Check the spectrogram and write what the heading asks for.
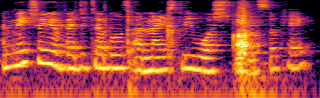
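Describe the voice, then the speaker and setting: A woman's voice: mid-range voice, brisk, over loud music. A woman hosting a casual home cooking tutorial, talking through each step and often checking in with "okay?". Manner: chatty, ends phrases with "okay?". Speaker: cooking channel host. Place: home kitchen. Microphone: off-camera camera mic, overhead framing. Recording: echoey kitchen, voice from a distance.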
